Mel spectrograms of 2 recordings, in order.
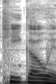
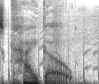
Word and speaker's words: Kygo: And for the record, it's pronounced Kygo in Norway, where he's from. So we go with that over the Americanized version, which is Kygo. Also, in 2018, Sofia Reyes, Jason Derulo, and De La Ghetto released the song 1-2-3.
